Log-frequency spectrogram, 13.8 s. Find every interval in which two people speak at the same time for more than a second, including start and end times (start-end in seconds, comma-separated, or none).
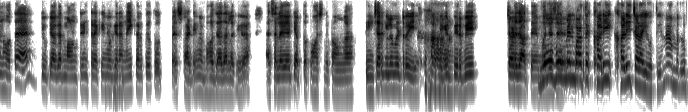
none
